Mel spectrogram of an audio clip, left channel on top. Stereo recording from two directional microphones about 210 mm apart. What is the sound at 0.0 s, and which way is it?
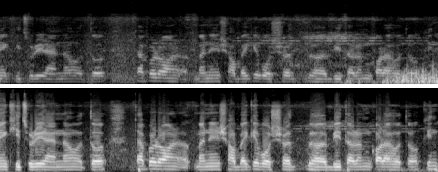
Speech, 45° right (ahead or behind).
